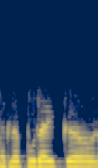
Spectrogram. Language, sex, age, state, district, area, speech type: Hindi, female, 30-45, Madhya Pradesh, Jabalpur, urban, conversation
